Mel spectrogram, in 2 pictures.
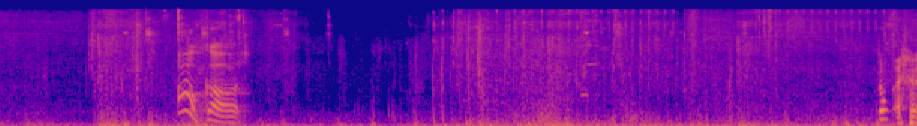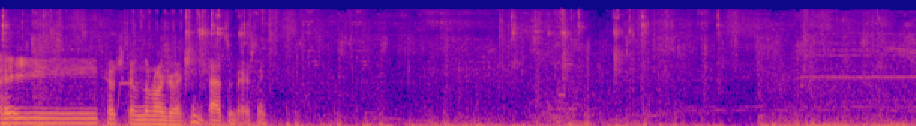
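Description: Gunfire and magic effects crackle and whoosh in a video game.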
